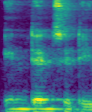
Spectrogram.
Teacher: Someone with a clear Indian accent or Indian pronunciation would say intensity, with uniform stress on all the syllables or all the parts of the word.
